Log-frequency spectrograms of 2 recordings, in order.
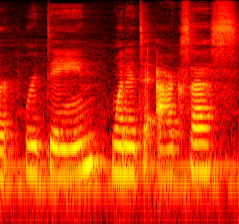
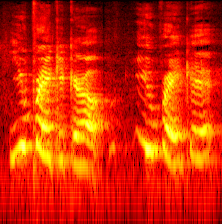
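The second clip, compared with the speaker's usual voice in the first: cheering her on; 5 semitones higher, 5 dB louder than usual. Real, not acted. Reader cheering the heroine to her viewers, loud and high.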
